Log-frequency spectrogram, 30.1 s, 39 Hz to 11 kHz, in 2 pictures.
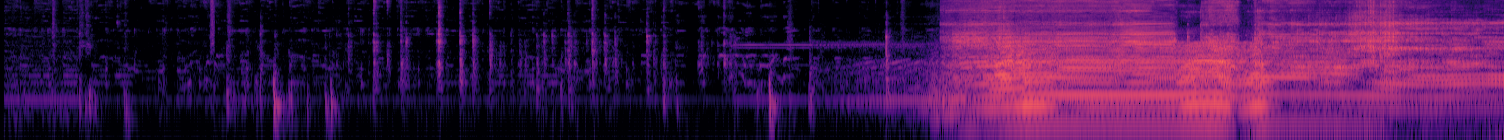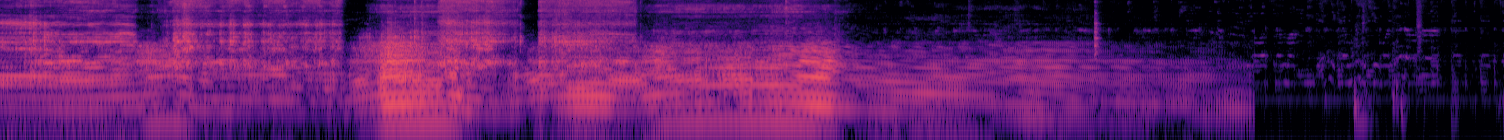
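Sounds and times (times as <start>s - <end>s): electric grinding machine running: 8.8s - 27.6s.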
